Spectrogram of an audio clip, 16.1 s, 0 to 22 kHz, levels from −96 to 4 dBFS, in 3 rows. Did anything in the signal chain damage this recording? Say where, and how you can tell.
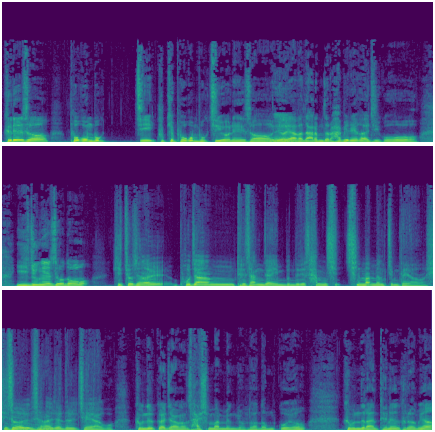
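Yes. From 6.60 to 12.02 s the speech takes on a rough, metallic edge from periodic clock jitter at the converter. Interference wobbles its sample clock at around 700 Hz, so a spectrogram shows sidebands that far above and below each harmonic, strongest at high frequencies and gone in pauses.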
